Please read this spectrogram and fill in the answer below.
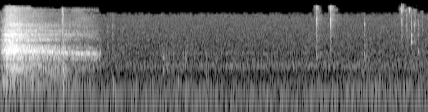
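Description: A man's loud sigh, about a second long and fading away, followed by a few faint short clicks near the end.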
